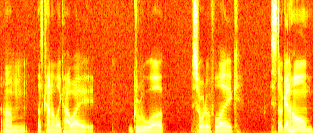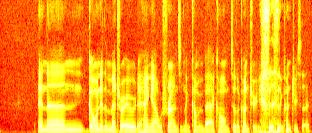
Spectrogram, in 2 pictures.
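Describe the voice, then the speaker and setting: A man's voice: on the low side, level tone, a little slow, warm tone, no echo. A young man from Puerto Rico, a musician guest chatting loosely in an interview with lots of "like" fillers. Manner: loose, rambling, heavy on "like" fillers. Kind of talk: casual interview chat.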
